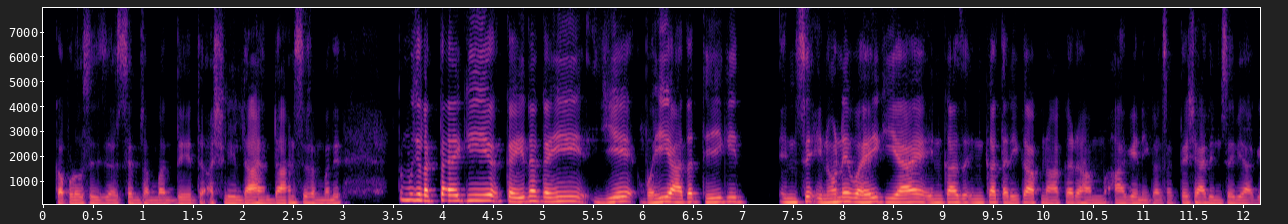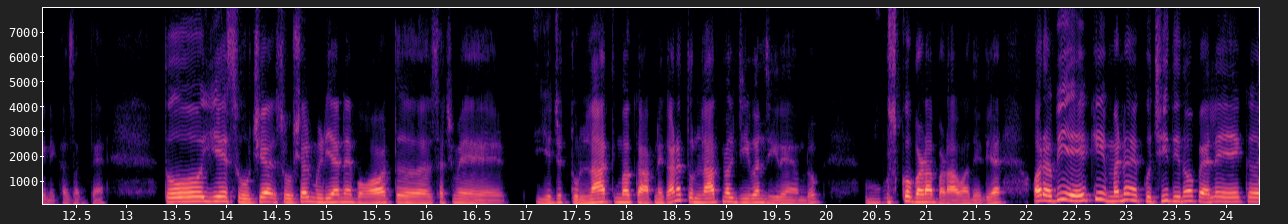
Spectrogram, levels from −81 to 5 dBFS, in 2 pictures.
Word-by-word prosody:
कपड़ों 120 +2 -2
से 120 0 -7
जैसे 115 +1 -7
म 115 - -9
संबंधित 110 0 -7
अश्लील 120 -1 -6
डा 115 0 +2 0.2
डांस 120 +1 -2
से 130 - -5
संबंधित। 120 +1 -6 0.6
तो 250 - -5
मुझे 240 0 +2
लगता 215 +2 +3
है 215 - +5
कि 225 +1 +1
अ, 200 - +1
कहीं 175 -2 +4
न 205 - +5
कहीं 180 -1 +1 0.2
ये 180 +3 +1
वही 150 +6 +1
आदत 170 +1 +4
थी 155 +2 0
कि 170 -2 -5 0.4
इनसे 155 +3 0
इन्होंने 160 +2 +2
वही 165 0 +3
किया 150 -1 +3
है 160 -3 +3
इनका 140 +3 0
ज़ 145 - -4
इनका 135 +2 -3
तरीका 135 0 -2
अपना 130 -3 -4
कर 130 -1 -2
हम 125 +1 -5
आगे 120 +1 -4
निकल 110 -2 -8
सकते 110 +4 -12
हैं 130 - -8
शायद 125 -2 -2
इनसे 120 +1 -7
भी 120 - -6
आगे 110 0 -7
निकल 105 -1 -15
सकते 105 -2 -17
हैं। - - -14 0.6
तो 180 +2 +6
ये 185 +1 +2
सोचया 170 0 +2
सोशल 150 +3 0
मीडिया 160 0 +1
ने 160 0 -1
बहुत 135 +4 +2 0.5
सच 125 +2 -9
में 115 -5 -4 0.3
ये 130 -1 -5
जो 140 +2 -5
तुलनात्मक 155 +4 +2
आपने 130 +1 +1
कहा 145 - +2
ना 230 - +4
तुलनात्मक 160 +2 +2
जीवन 145 +1 -1
जी 120 -3 -7
रहे 120 - -4
हैं 115 - -5
हम 110 +1 -10
लोग। 145 +4 -9
व - - -38 0.6
उसको 190 +6 +1
बड़ा 160 0 +6
बढ़ावा 115 -3 0
दे 110 -2 -8
दिया 125 +5 -1
है। 140 - -8 0.3
और 220 - +8
अभी 220 +5 +3
एक 220 +1 +5
ही 270 -2 +1
मैंने 220 +4 +1
कुछ 180 -3 -5
ही 215 - 0
दिनों 195 +1 0
पहले 180 -1 +1 0.2
एक 175 - -5
150 Hz, 210 wpm, -23 LUFS, 120-175 Hz, 0.6 s, और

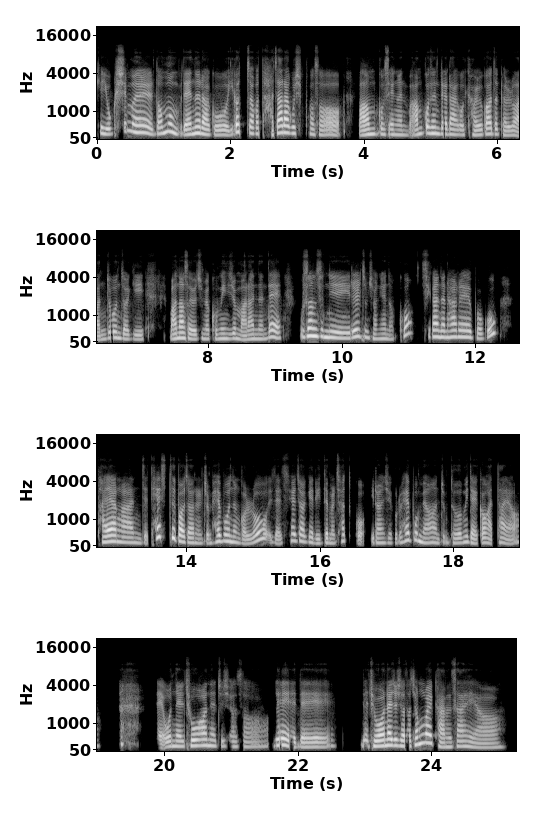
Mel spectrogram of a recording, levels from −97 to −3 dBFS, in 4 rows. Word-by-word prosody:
이렇게 215 -3 -1
욕심을 240 +2 +2
너무 230 +2 +2
내느라고 175 -4 +3
이것저것 220 0 +1
다 215 - -8
잘하고 235 -1 +6
싶어서 130 - -3 0.3
마음고생은 180 0 0
마음고생대로 200 +1 0
하고 170 -2 -2
결과도 180 +4 0
별로 155 -3 -3
안 135 +3 -2
좋은 200 0 -1
적이 155 -3 -5 0.4
많아서 175 0 +2
요즘에 165 +1 -4
고민이 170 +1 -5
좀 180 -1 -3
많았는데 165 +8 -1 0.3
우선순위를 230 -4 +4
좀 225 -3 -5
정해 170 -1 -6
놓고 250 - -4
시간을 235 -3 +1
할애해 230 -1 +2
보고 235 - -2 0.3
다양한 190 -4 +3
이제 160 - -7
테스트 350 -1 +2
버전을 175 - +2
좀 155 - -7
해 215 - +2
보는 210 -6 0
걸로 175 - 0
이제 140 -3 -7
최적의 215 - -3
리듬을 155 +1 -4
찾고 225 0 -7
이런 165 -1 -5
식으로 165 +1 -9
해 255 - +1
보면 175 -10 -2
좀 - - -12
도움이 165 +4 -3
될 165 -5 -1
것 170 +3 -1
같아요. 170 +2 -5 0.9
네. - - -2
오늘 185 +1 +1
조언해 210 0 +3
주셔서 180 -1 -9
네네 220 +1 +4 1.1
네 200 -1 -3
조언해 200 +3 +6
주셔서 205 -3 +3
정말 290 +6 +4
감사해요. 160 - -3
190 Hz, 345 characters per minute, -23 LUFS, 165-220 Hz, 1.1 s, 잘하고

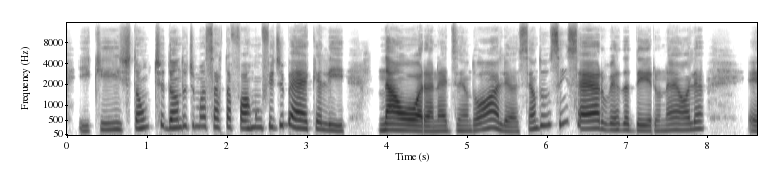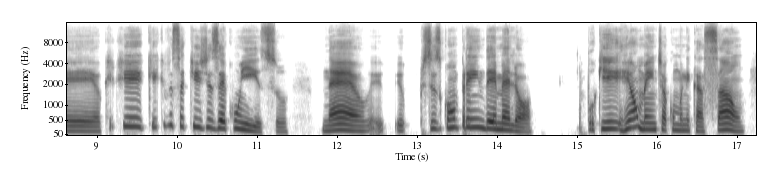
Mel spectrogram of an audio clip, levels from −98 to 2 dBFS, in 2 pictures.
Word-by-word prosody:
e 160 - -11
que 205 +4 -7
estão 240 +6 -2
te 325 +3 -5
dando, 265 +3 0
de 325 - -9
uma 310 0 -5
certa 285 -1 -4
forma, 250 +1 0
um - - -8
feedback, 270 -4 +1
ali, 185 -6 -4 0.4
na 195 0 +8
hora, 170 -3 +6
né. 165 +1 -2
Dizendo: 165 +2 -7
"Olha", 205 - +2
sendo 245 - -4
sincero, 245 - +4
verdadeiro, 180 -4 -3
né, 190 +3 -2
"Olha, 225 +5 -2 0.5
eh, 160 -2 -3
o - - -17
que - - -18
que 300 -2 0
o - - -19
que 280 - -11
que 335 - -20
você 330 -3 -7
quis 280 -2 -4
dizer 250 -3 0
com 240 -1 -5
isso? 145 -6 -4 0.4
Né, 180 +1 +5
eu 160 0 -7
eu - - -15 0.2
eu 170 -1 -12 0.2
preciso 235 -2 -5
compreender 265 -3 +1
melhor". 190 -7 0 0.7
Porque, 225 +2 -2
realmente, 210 -2 -1
a - - -2
comunicação, 175 -1 -1
210 Hz, 155 wpm, -24 LUFS, 170-260 Hz, 0.7 s, na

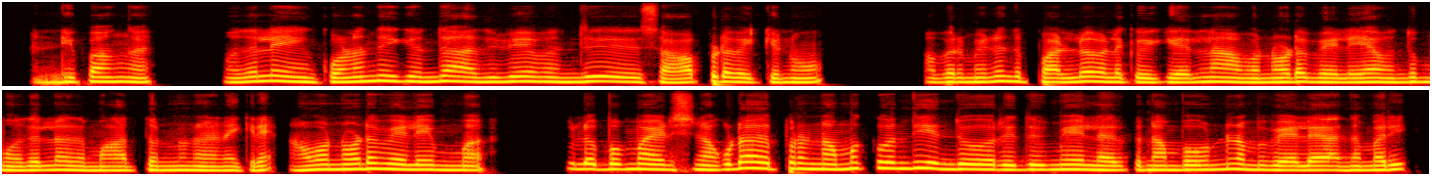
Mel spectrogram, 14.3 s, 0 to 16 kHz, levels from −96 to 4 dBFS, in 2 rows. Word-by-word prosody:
கண்டிப்பாங்க. 185 +3 -1 0.5
முதல்ல 205 +6 0
என் 185 -3 -2
குழந்தைக்கு 210 +3 +1 0.3
அதுவே 190 +2 0
வந்து 190 +2 +1 0.3
சாப்பிட 175 +5 0
வைக்கணும். 175 +1 -2 0.5
அப்புறம் 180 +1 -1
இந்தப் 205 -4 -3
பல் 180 0 +1
வெளக்க 185 -2 -1
வைக்கிறதுலாம் 180 +3 0
அவனோட 180 +2 +1
வேலையா 175 +1 +1
வந்து 180 +2 -1
முதல்ல 180 +2 0
அத 180 - 0
மாத்தணுன்னு 175 +1 0
நினைக்கிறேன். 170 +2 -3
அவனோட 210 +4 +2
வேலைய 200 -1 +2
ம 180 - 0 0.4
சுலபமா 225 0 0
ஆயிடுச்சுனாகூட, 205 +2 0
அப்புறம் 235 0 0
நமக்கு 245 +4 -1
வந்து 250 +1 0
எந்த 220 0 +1
ஒரு 205 -1 +1
இதுவுமே 200 +1 +1
இல்ல. 195 -2 +2 0.3
நம்ம 185 +1 +1
உண்டு 210 +3 0
நம்ம 195 -2 -1
வேலை. 180 0 +2
அந்தமாரி 180 +3 +1
190 Hz, 155 wpm, -23 LUFS, 180-210 Hz, 0.5 s, அவனோட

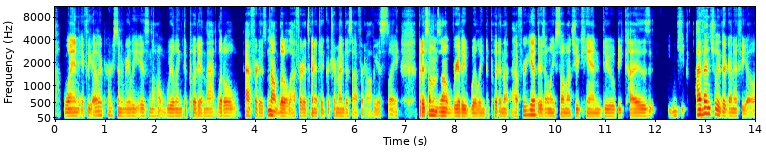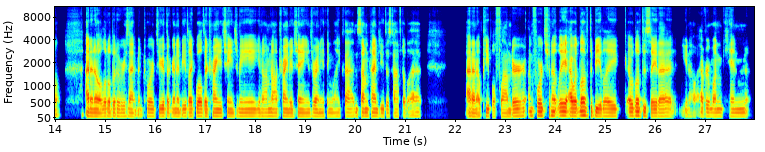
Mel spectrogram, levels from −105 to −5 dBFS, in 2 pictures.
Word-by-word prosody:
when 105 +1 +4
if - - -6
the 105 -1 -3
other 125 +2 +1
person 115 -3 -5
really 105 0 -3
is 105 0 -3
not 105 0 -6
willing 105 0 -1
to - - -8
put 100 -1 -2
in 100 +1 -1
that 105 +2 -4
little 105 -1 -1
effort- 105 0 +1
it's 100 - -5
not 125 -6 +5
little 100 -2 +4
effort, 100 +1 -3
it's 105 - -3
gonna 100 -3 +1
take 100 0 -6
a - - -4
tremendous 100 -2 -3
effort, - - -8
obviously. - - -5 0.4
But 115 - +5
if 115 - +6
someone's 125 -3 +4
not 110 -3 +4
really 105 -1 +5
willing 100 0 -2
to - - -10
put 105 -1 -2
in 100 - -2
that 100 - -3
effort 105 +6 -2
yet, 140 +1 +5
there's 105 -1 0
only 100 0 -1
so 100 - -1
much 100 -1 -2
you 105 - +1
can 100 -1 -1
do 100 0 -1
because, 105 +2 0 0.3
e 110 +3 -9 0.2
eventually, 165 -1 +7
they're 110 -1 +2
gonna 100 -1 -1
feel, - - -3 0.5
I 105 - +6
don't 100 -1 +2
know, 100 -1 +4
a - - -2
little 100 0 0
bit 105 0 -2
of 100 - -2
resentment 100 0 -4
towards 100 -2 -3
you, 105 0 +1
they're 100 - -2
gonna 100 -1 -1
be 100 +1 -3
like, 105 0 +1
"Well, 105 -1 +4
they're 105 - +2
trying 105 -1 +1
to - - -19
change 100 0 -3
me, 100 0 -1
you 100 0 -4
know, 100 - -4
I'm 100 +1 -4
not 100 -1 -2
trying 105 -1 +1
to 100 - -1
change 100 0 -2
or 100 - +2
anything 100 0 -4
like 100 0 -10
that," 105 +1 -1
and 105 0 -6
sometimes 105 -1 +1
you 100 - -3
just 100 0 -7
have 100 0 -6
to - - -4
let, 110 -1 -6 0.9
I - - +3
don't 95 0 +3
know, - - -2
people 105 0 -3
flounder, 100 +3 0
unfortunately- 115 0 +3
I 110 - +5
would 110 +1 +5
love 125 -1 +5
to - - -3
be 105 -3 +4
like 105 0 0 0.2
I - - +3
would 115 - +3
love 115 - +5
to 115 - +1
say 100 -1 +2
that, 100 +1 -1
you - - -10
know, - - -11
everyone 105 -1 -2
can 105 0 -4
105 Hz, 240 wpm, -25 LUFS, 100-110 Hz, 0.9 s, eventually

